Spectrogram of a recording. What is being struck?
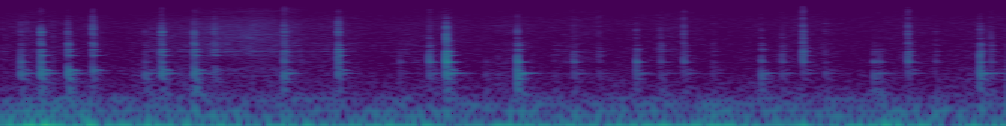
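Carved wooden bowl.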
